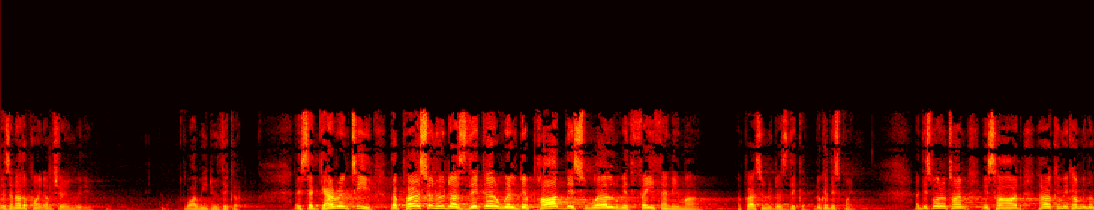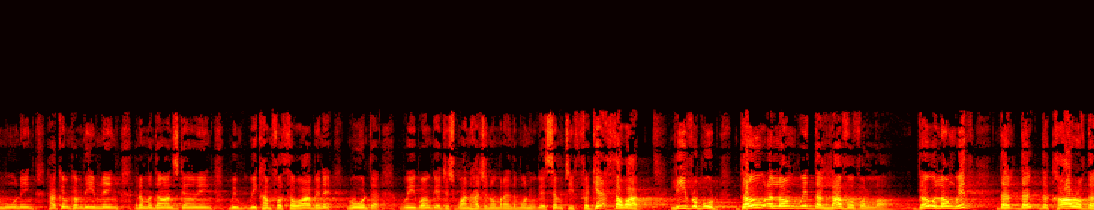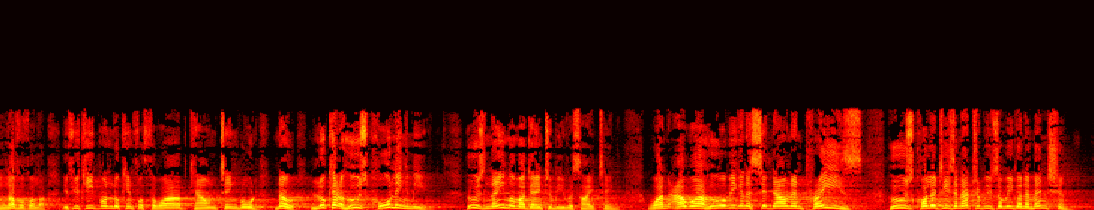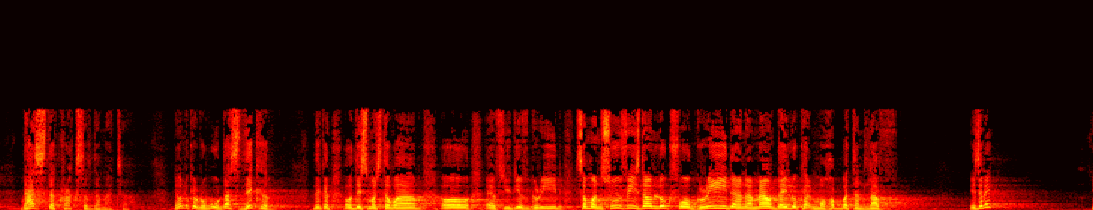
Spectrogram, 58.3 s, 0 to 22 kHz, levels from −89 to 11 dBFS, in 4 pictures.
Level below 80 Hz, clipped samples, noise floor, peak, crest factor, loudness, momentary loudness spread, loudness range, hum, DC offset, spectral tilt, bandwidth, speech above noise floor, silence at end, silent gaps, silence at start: -58 dBFS; under 0.1%; -62 dBFS; 0 dBFS; 18 dB; -19 LUFS; 14 LU; 10 LU; none; under 0.1%; -4.5 dB/octave; 11 kHz; 43 dB; 1.25 s; none; 0 s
